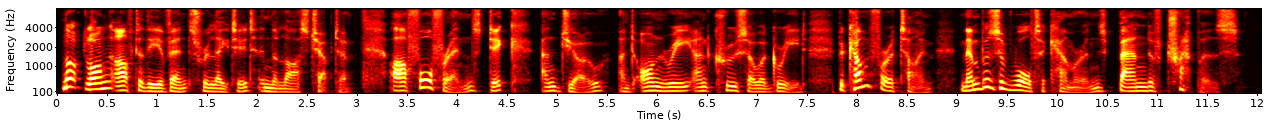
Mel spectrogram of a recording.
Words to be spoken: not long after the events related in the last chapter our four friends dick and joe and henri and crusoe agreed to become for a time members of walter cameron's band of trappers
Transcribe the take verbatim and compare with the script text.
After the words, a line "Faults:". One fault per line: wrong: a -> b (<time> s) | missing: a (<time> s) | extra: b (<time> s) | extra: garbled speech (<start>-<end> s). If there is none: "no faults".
not long after the events related in the last chapter our four friends dick and joe and henri and crusoe agreed become for a time members of walter cameron's band of trappers
Faults:
missing: to (7.5 s)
